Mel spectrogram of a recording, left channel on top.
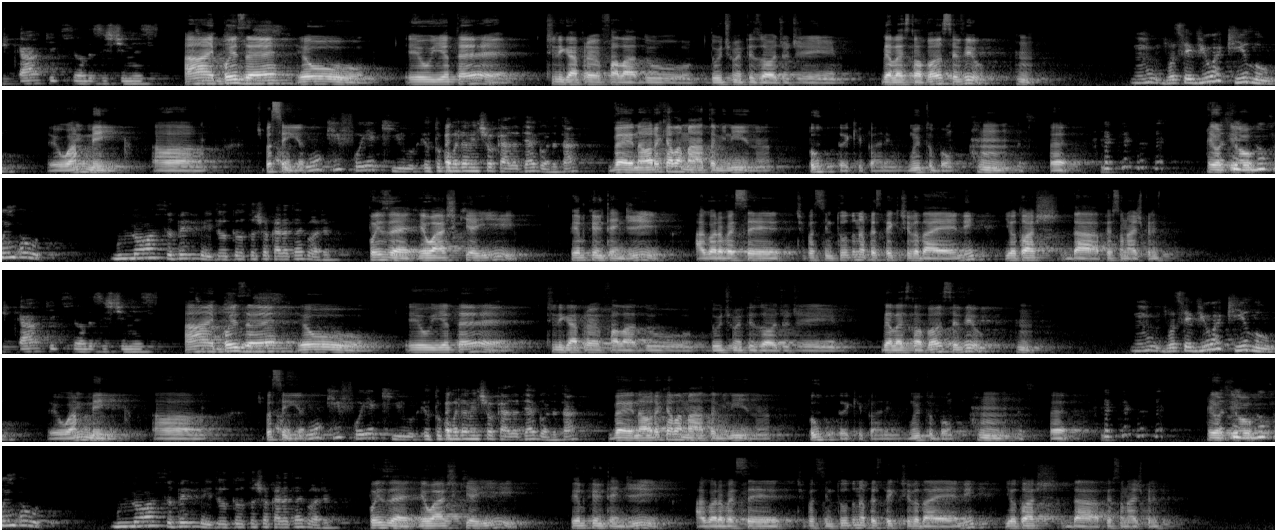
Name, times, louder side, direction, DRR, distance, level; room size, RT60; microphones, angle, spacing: voice 1, 0.0-1.5 2.1-2.3 11.3-12.8 15.4-18.5 22.9-23.0 23.7-24.3 24.9-25.9 26.6-28.8, left 1 dB, 10° left, 7 dB, 1.0 m, -26 dB
voice 2, 1.8-3.8 4.0-5.1 5.4-8.4 8.8-9.9 10.1-10.4 13.2-13.9 14.2-14.8 15.4-15.8 17.2-17.3 18.8-20.4 20.8-22.9 23.2-23.4 24.8-25.3 29.1-30.6 31.2-32.1 32.4-35.2 35.5-37.0, left 2 dB, 85° left, 8 dB, 2.3 m, -20 dB
27.0 x 23.0 x 8.9 m, 0.87 s
head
